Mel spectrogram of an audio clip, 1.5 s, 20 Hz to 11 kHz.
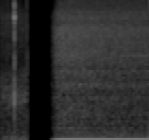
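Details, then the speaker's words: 2012 Chevy Sonic 1.8L after replacing a broken ignition coil and the spark plugs (P0300 random misfire): it ran rough about 10 seconds, then settled to a smooth, steady idle at about 800–900 rpm; normal idle. "the idling is great it's idling at about eight to nine hundred i think that's really good"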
